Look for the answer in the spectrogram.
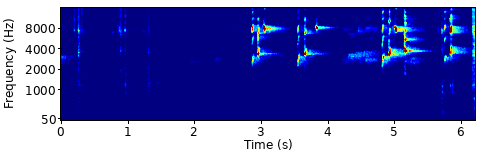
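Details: Goldfinch of the wydani type from Safi, Morocco: soft scattered chirps at first, then loud ringing phrases of sharp high notes and buzzy drawn slurs repeating every second or so.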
